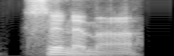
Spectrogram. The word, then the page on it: cinema: British English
